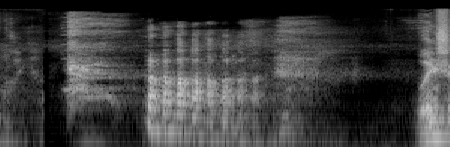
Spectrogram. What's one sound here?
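A man speaks with animation up close.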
